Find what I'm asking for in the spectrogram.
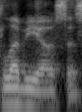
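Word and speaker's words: Lebioda: I believe it's pronounced Lebiosa. Someone can tweet me and tell me if I'm doing that wrong. There's a D in there, but I believe it's an S sound.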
